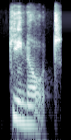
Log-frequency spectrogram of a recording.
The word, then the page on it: keynote: Indian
